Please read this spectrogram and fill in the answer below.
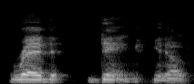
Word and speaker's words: Reading: So like for Reading, it says Red Ding, So, but yeah, for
